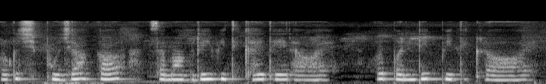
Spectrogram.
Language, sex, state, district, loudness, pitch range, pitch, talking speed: Hindi, female, Arunachal Pradesh, Papum Pare, -15 LUFS, 220-245 Hz, 235 Hz, 165 wpm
